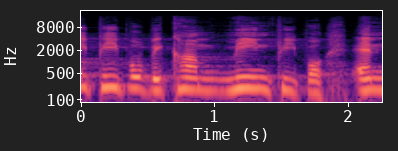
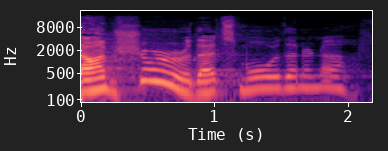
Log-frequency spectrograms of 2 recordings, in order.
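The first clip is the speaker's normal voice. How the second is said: cheeky, snarky, sarcastic tone. Retelling a reply one of the snarky ones gave the boss, as a mock-snarky retort. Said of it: "one of the snarky ones kind of kicked in".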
